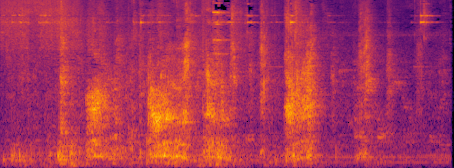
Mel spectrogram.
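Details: Toy fox terrier, described as fat, playing roughly with a poodle, trying to roll under her and knock her legs out; rough, noisy growls and huffs come in bursts through the clip, with scuffling and some background voices.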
